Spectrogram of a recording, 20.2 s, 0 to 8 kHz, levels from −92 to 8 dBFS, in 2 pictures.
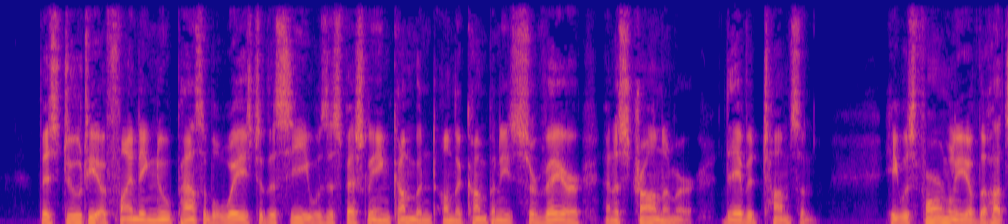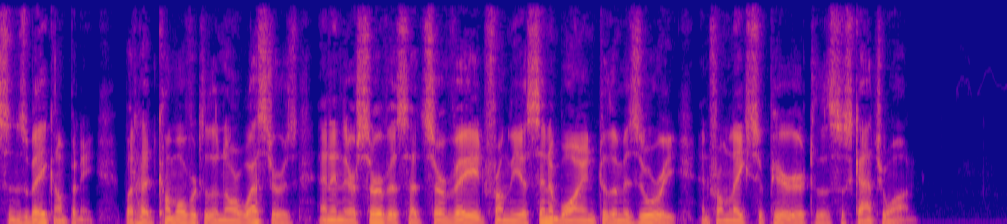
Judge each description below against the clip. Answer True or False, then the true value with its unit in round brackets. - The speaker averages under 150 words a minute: False (165 wpm)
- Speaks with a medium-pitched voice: False (100 Hz)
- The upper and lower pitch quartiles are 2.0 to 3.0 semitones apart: False (3.6 semitones)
